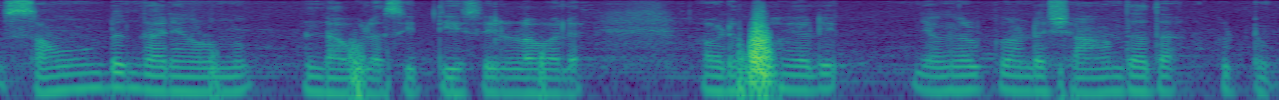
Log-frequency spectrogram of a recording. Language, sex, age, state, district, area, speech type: Malayalam, male, 18-30, Kerala, Kasaragod, urban, spontaneous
